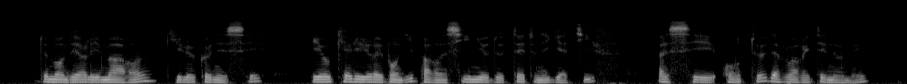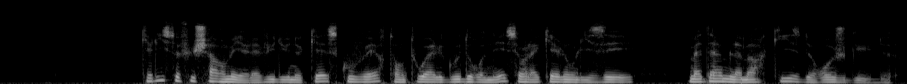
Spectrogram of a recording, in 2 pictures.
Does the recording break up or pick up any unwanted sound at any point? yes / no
no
